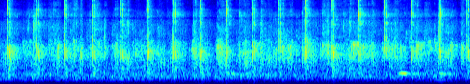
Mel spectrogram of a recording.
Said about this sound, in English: can I just ask that if you recognize the way in which God has called you to be a mother, if you would just stand and if everybody would give God a hand clap of praise for the mothers who are in our midst.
